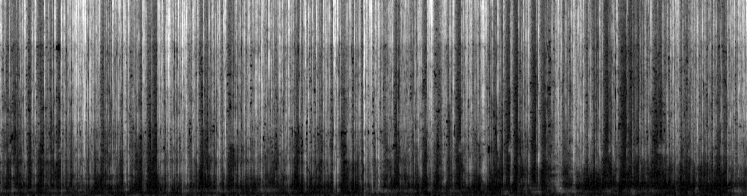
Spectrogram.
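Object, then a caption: Small kraft paper sachet. A small, flat kraft paper sachet is crinkled by fingertips in the hand, then pressed flat on a table. It makes a quiet, steady stream of dry, crackly crinkles and brief tearing-like rustles, almost entirely bright and high with no low end. Each crackle stops instantly with no ring.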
